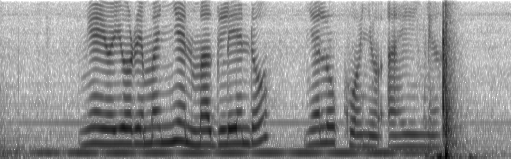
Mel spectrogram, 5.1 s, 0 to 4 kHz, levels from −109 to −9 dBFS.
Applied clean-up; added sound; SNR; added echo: none; Slam / Engine; 1 dB; none.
